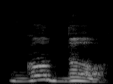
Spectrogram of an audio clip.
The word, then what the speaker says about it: গদ্য: হচ্ছে এর আগে দেখাইছি গোদ্য গোদ গৌদ্য দশ জফলা আছে তাহলে গ এর আগে যে অটা আছে অ এর উচ্চারণটা ও এর মত হবে অ এর উচ্চারণটা ও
